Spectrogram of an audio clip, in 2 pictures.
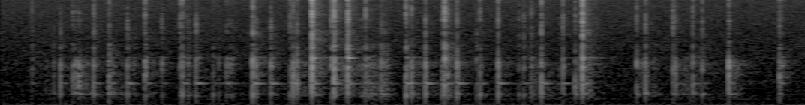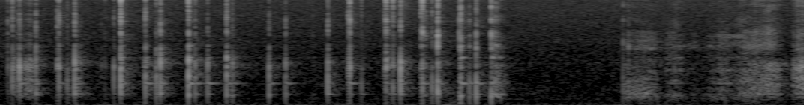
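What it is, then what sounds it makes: Plastic makeup compact. A small, hollow, closed black plastic makeup compact is held in both hands and tapped and scratched with fingernails on its lid and sides. Quick, dry, hollow plastic clicks come in dense, uneven bursts, pause briefly near the nine-second mark, then give way to softer, continuous scratching at the end.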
